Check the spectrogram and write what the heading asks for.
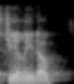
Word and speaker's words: Giolito: Lucas Giolito.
